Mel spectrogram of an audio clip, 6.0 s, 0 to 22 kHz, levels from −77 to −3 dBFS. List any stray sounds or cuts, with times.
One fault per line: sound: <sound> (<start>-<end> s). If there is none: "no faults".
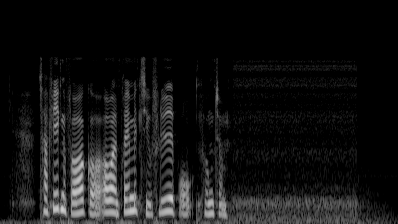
no faults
